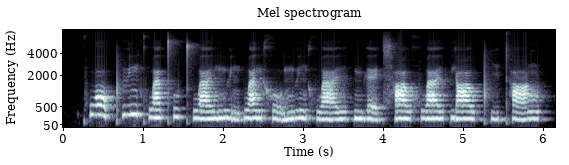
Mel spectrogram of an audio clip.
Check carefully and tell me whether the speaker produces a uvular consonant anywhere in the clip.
no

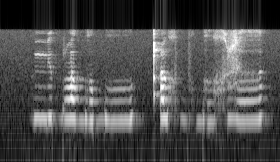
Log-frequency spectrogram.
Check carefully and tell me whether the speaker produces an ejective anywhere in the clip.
yes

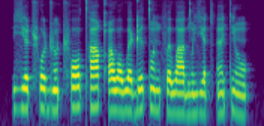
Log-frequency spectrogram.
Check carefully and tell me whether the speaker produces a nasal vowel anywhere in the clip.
yes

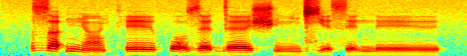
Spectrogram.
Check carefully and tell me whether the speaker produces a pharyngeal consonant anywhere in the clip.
no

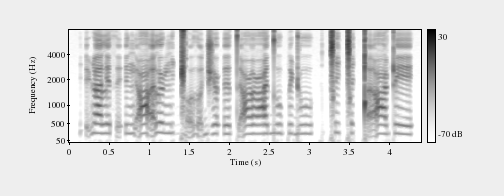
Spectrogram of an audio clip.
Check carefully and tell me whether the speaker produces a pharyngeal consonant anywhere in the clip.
yes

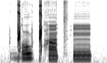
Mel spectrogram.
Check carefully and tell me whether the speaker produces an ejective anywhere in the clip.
yes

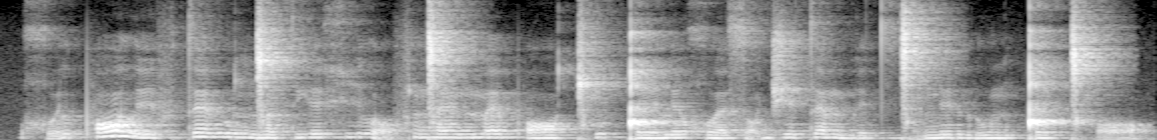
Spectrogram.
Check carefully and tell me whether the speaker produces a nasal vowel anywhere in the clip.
no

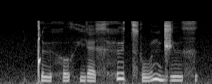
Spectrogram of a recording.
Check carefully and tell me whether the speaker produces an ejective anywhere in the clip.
yes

